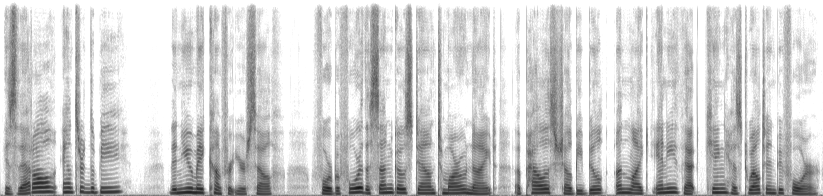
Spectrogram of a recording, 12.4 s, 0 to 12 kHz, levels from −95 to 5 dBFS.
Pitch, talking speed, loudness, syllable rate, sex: 210 Hz, 160 wpm, -19 LUFS, 4.5 syllables/s, female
